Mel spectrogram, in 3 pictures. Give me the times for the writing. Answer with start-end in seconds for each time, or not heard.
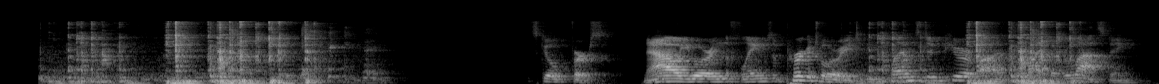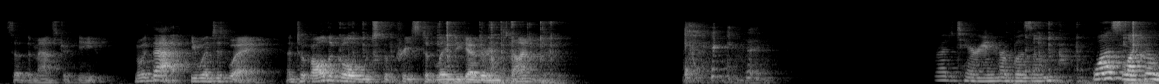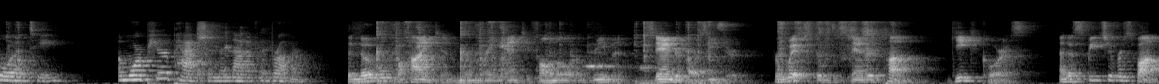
26.6-32.1.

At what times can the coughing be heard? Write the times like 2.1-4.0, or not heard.
3.0-3.9, 18.4-19.3, 25.1-26.0.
